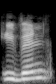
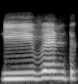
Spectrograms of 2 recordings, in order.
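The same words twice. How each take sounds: First: The first vowel is kept short. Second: The first vowel is stretched out long. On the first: The speaker calls it right. "ఈవెంట్ అంటే సరిపోతుంది" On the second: The speaker calls it wrong. "ఈవెంట్ కాదండి, సాగదీ అని అవసరం లేదు"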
